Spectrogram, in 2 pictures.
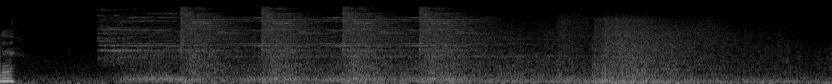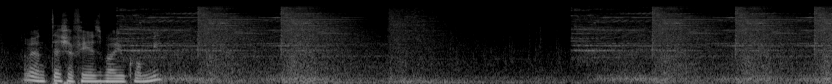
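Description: Magic spells whoosh and shimmer in a game.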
